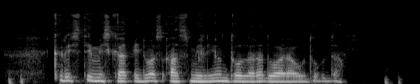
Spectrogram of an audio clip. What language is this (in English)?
Georgian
